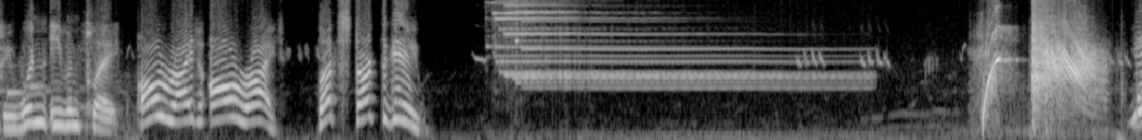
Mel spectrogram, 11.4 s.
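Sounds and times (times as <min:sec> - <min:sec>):
sustained ringing tonal notes and chirps: 0:00.0 - 0:02.2, 0:04.7 - 0:09.8
speech: 0:00.0 - 0:04.4
baseball bat hitting a ball in a Peanuts cartoon: 0:09.8 - 0:11.3.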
